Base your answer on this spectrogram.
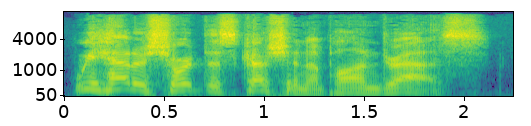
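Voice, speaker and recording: A man's voice: mid-range voice, big pitch swings, normal speed, sharp tone, dry recording, voice pushed up. A man voicing a polite, eager young swordsman in an audiobook, speaking with formal, earnest courtesy. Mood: spirited. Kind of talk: audiobook character acting.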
